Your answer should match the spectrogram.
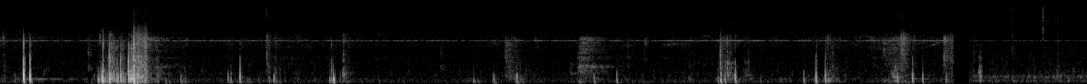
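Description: Wood fire crackling and popping, with scattered sharp knocks as burning firewood sticks are pushed and shifted in the embers, and a dense clatter of cracks about a second in. A faint steady high tone runs underneath.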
